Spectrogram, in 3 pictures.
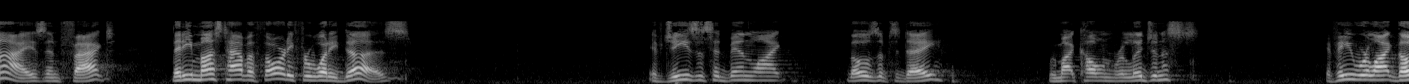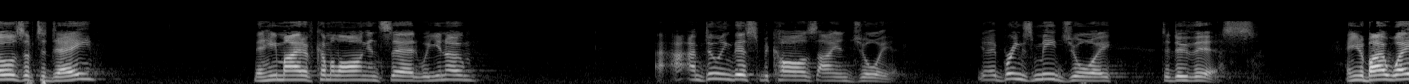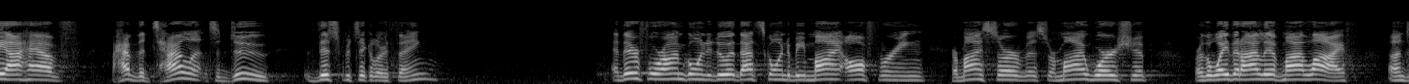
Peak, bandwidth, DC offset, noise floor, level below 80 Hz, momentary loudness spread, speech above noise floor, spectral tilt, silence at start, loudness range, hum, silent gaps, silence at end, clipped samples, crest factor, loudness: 0 dBFS; 8 kHz; under 0.1%; -65 dBFS; -54 dBFS; 18 LU; 43 dB; -2 dB/octave; 0 s; 11 LU; none; none; 0 s; under 0.1%; 24 dB; -22 LUFS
